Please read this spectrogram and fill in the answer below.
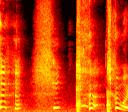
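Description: Three or so short, harsh coughs from an adult, breaking off speech.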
